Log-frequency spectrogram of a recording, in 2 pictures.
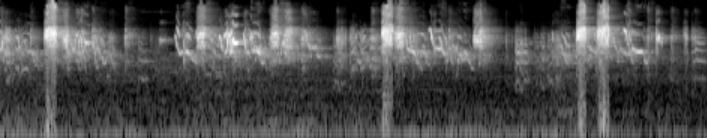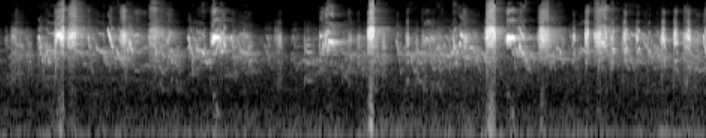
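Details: Perched pet budgies keep up a continuous, buzzy, chattering warble of high scratchy notes and squeaks, with sharp tapping clicks every second or two throughout.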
